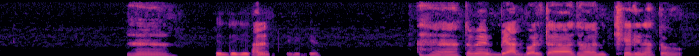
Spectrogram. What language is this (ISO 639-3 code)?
ben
